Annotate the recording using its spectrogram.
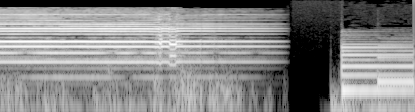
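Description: Great Highland bagpipes playing a tune over their steady drones, with a change of note just before a second in, then fading out about a second and a half in. After a brief silence, a different piece of background music starts near the end.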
